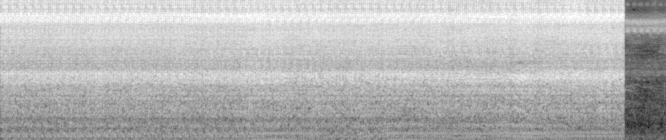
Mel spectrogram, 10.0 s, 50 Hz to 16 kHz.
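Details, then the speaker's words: 2012 Hyundai Accent at idle, customer complaint of misfire: uneven stumbling beat under the steady hum; ignition coils checked one by one, engine reacts when each is unplugged; scanner shows purge control valve fault; engine misfire. "012 model ang concern pala dito ng customer natin is palyado siya mga boss"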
